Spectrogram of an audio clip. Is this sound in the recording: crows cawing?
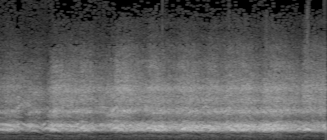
yes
